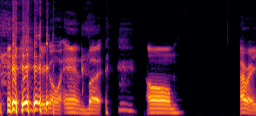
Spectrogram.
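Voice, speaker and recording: This man talks at a medium pitch, his voice making very wide pitch swings. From New York City, the Bronx, family from Guinea. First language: not English (Guinea). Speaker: event promoter and entrepreneur. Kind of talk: podcast interview. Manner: casual, slangy.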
